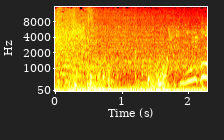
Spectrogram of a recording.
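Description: Fast-flowing river water rushing and splashing over a swimmer and against a camera held at the water's surface, with a deep, loud rumble and gurgling; a music track cuts off at the start.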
